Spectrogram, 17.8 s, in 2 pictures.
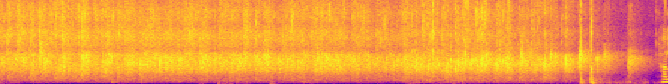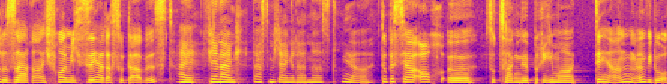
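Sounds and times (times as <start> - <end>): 
audience applause: 0.0 - 8.7
speech: 8.8 - 17.7.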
